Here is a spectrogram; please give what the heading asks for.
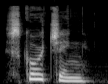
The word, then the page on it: scorching: American English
